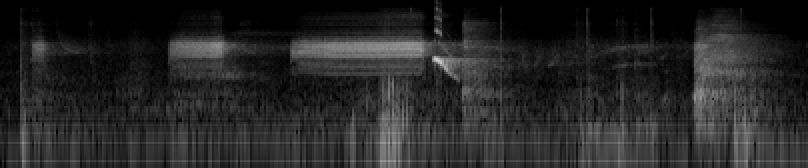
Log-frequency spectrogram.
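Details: Sirtu bird trapping lure, long 'nyiul' call: short buzzy bursts building into a full raspy buzz with a falling whistle at its end, then a further brief buzzing fragment.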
